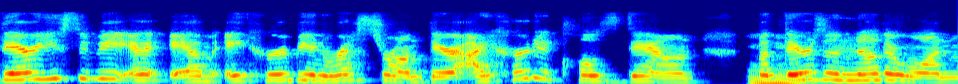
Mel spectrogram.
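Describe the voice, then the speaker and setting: Speaking at a very fast pace, a woman with a high pitch uses lively intonation. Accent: American. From California (Oxnard), Trinidadian parents. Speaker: documentary filmmaker. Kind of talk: casual interview.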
